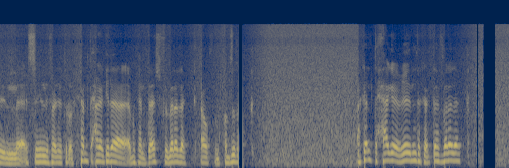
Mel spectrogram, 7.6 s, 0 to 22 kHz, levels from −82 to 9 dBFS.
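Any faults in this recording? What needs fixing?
Gain pumping runs through the whole speech clip. The background room noise sits normally about 32 dB below the speech, and the gain swings by roughly 20 dB. Unlike a plain noise gate, the level rises smoothly instead of snapping on and off. The likely cause is input gain set far too high, with a fast limiter clamping it. Lowering microphone gain so the limiter rarely engages would prevent it.

Bluetooth dropouts cut the sound at 3.58–3.65 s, a silence of about 70 ms that fits three lost packets, and at 7.16–7.44 s, where about 209 ms goes missing in gaps spread over 279 ms, the longest lasting 186 ms. The speech resumes further along instead of picking up where it stopped, which separates this from a buffer stall. Keeping the headphones close, with no obstructions or competing 2.4 GHz traffic, would likely prevent it.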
